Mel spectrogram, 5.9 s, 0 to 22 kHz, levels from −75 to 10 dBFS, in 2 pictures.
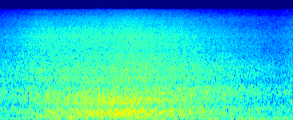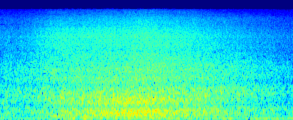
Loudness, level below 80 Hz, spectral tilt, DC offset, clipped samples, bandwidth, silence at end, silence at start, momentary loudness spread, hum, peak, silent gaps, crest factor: -18 LUFS; -34 dBFS; -3 dB/octave; under 0.1%; under 0.1%; 16 kHz; 0 s; 0 s; 11 LU; none; -4 dBFS; none; 16 dB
